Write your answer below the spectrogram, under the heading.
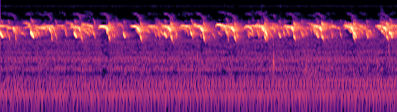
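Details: Newly hatched chicks on their first day chirping together, sharp high peeps that drop in pitch, tumbling over one another rapidly and continuously over a faint low background hum.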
